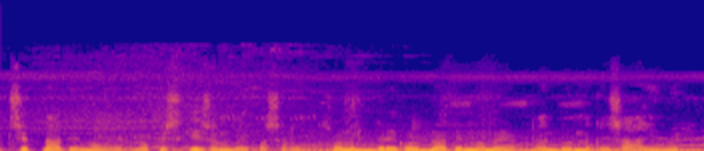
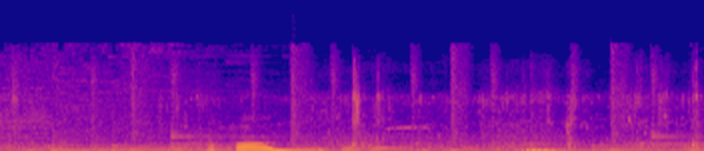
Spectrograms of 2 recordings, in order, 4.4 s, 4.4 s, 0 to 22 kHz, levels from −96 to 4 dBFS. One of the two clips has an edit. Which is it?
first; 1 cut; at 2.0 s

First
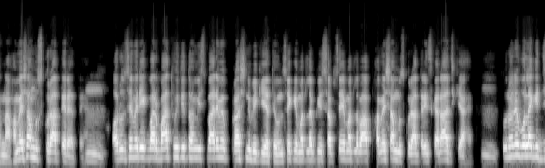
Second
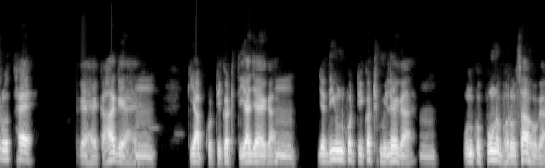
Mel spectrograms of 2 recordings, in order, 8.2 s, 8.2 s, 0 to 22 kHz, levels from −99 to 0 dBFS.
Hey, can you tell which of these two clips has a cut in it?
second; 1 cut; at 1.3 s

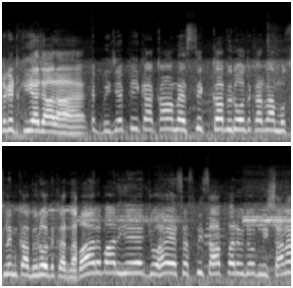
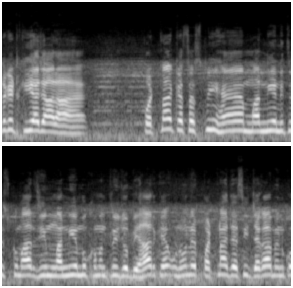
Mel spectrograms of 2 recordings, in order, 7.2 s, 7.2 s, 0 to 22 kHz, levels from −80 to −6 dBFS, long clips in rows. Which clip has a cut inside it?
first; 2 cuts; at 1.2 s, 4.5 s

